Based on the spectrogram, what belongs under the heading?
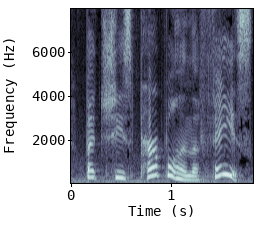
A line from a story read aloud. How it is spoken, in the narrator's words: cried Grandpa Joe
